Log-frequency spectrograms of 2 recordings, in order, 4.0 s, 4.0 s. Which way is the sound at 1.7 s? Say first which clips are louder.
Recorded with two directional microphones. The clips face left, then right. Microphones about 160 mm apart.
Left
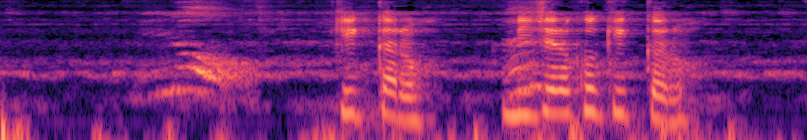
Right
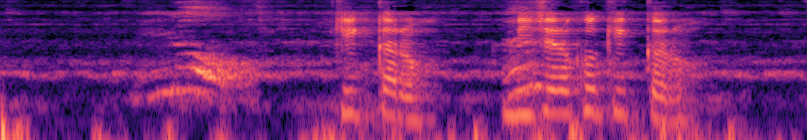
Left 5 dB; 15° left (ahead or behind).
